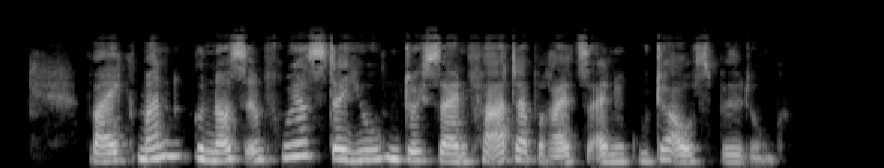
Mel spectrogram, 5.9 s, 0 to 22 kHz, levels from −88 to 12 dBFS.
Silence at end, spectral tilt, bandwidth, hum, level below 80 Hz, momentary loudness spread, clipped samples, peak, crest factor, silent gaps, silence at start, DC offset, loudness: 0.75 s; -3.5 dB/octave; 9.4 kHz; none; -68 dBFS; 8 LU; under 0.1%; -2 dBFS; 16 dB; none; 0.4 s; under 0.1%; -18 LUFS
